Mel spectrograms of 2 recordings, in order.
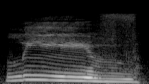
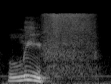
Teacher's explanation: an unvoiced F the word is leave with a voiced V keep the voicing going throughout the whole word and voice the V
